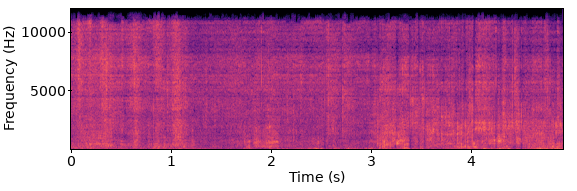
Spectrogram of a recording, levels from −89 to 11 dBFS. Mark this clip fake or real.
fake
